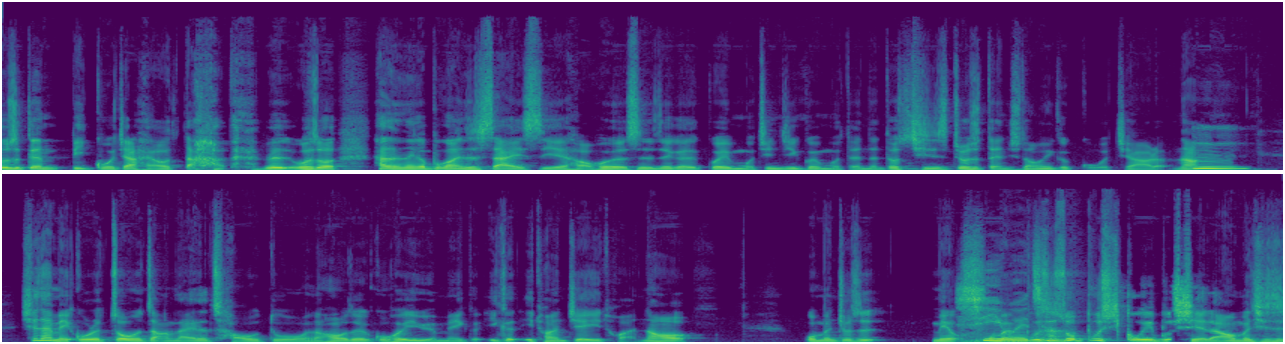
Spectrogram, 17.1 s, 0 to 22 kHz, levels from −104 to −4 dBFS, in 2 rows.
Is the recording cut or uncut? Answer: uncut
